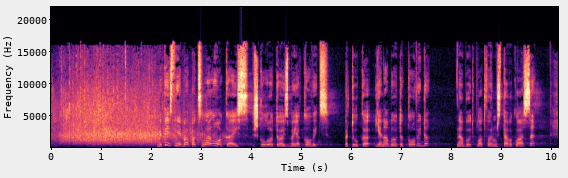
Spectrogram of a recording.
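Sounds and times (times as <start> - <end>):
audience applause: 0.0 - 3.6
speech: 2.1 - 10.1.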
